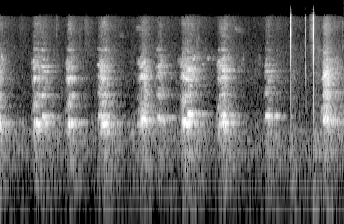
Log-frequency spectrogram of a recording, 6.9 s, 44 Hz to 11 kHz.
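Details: Dogs barking one February 2012 morning, heard from inside with windows and doors sealed: regular harsh barks about every three-quarters of a second, with two sharp metal clanks toward the end.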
